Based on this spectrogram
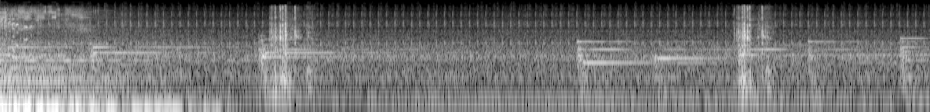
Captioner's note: graphics click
